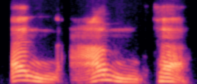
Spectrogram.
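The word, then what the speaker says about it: أنعمت: An'amta. An'amta. We pronounce the noon fully because there's an ayn that comes after the noon.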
